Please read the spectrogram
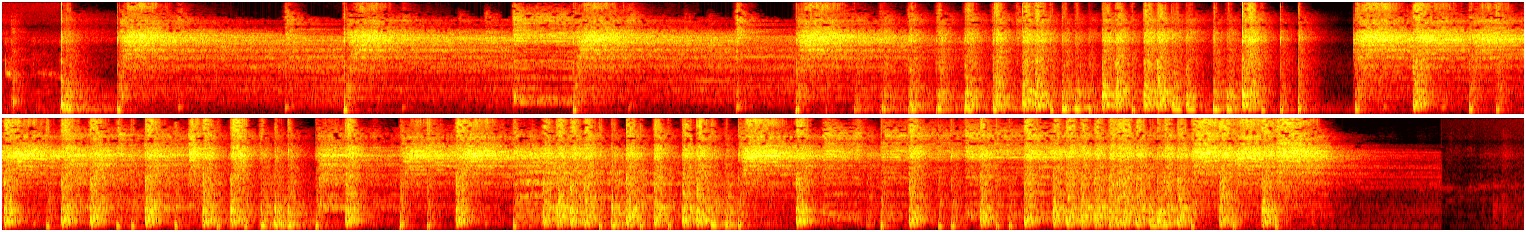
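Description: Yamaha acoustic drum kit with Sabian cymbals played as a warm-up run-through before the drum take is recorded. Scattered hits and short fills for the first several seconds, then a steady groove of kick, snare and cymbals with one brief stop about halfway, stopping a little before the end.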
